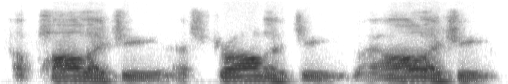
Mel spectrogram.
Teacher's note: the ology, you stress on the all.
